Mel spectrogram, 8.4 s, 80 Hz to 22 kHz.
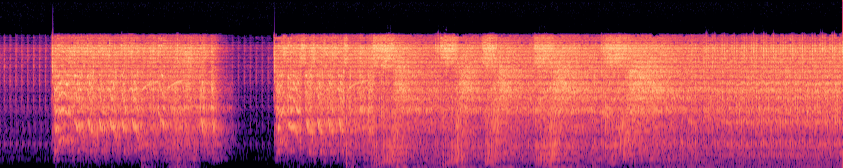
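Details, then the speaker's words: Kawasaki ZZR1100 D, cold start after the fuel pump was replaced (the bike had started badly when cold): the electric pump buzzes about two seconds, then it cranks and catches first touch, settling into an even run; the fault was the fuel pump. "Well, there it is. It starts. Let's see, there it is. Okay, at first touch without anything. It was the bloody fuel pump that drove me crazy, but it drove me really crazy, huh?"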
